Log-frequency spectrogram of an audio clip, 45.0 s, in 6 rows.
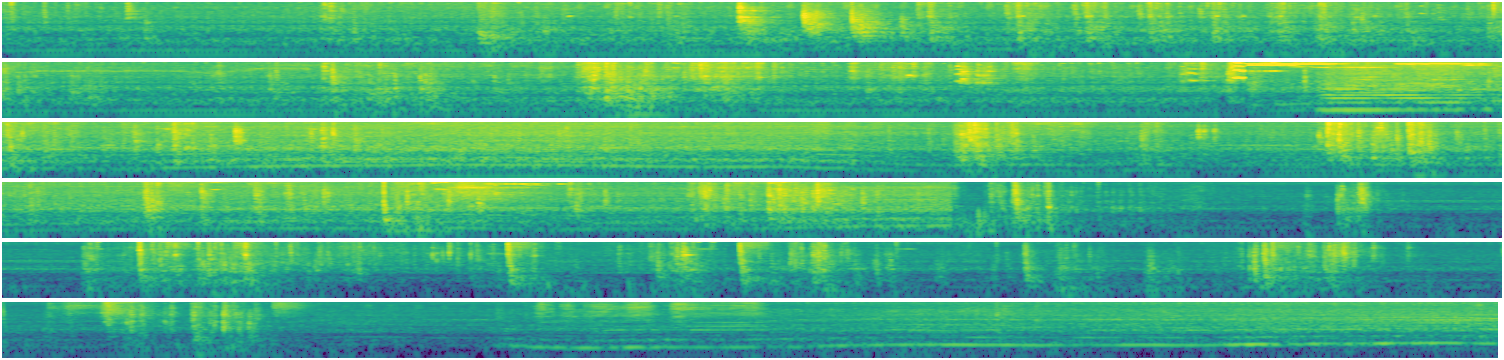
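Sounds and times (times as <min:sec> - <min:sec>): garbage truck engine: 0:00.0 - 0:44.9
cart tipper clunks: 0:01.6 - 0:12.8
carts banging: 0:01.6 - 0:17.1
trash falling into hopper: 0:01.8 - 0:07.6, 0:09.2 - 0:11.6
engine revving: 0:40.1 - 0:44.9.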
